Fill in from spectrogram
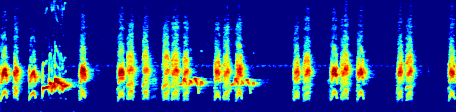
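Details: Sooty-headed bulbul in aggressive song to pressure rivals, used as a lure: scratchy chattering notes in clusters, a couple of short slurred whistles early on, then evenly spaced harsh single and paired notes.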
